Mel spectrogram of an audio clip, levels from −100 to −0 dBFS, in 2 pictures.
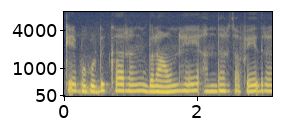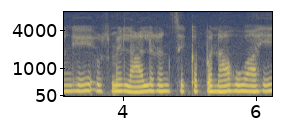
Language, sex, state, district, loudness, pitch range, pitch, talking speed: Hindi, female, Chhattisgarh, Korba, -14 LUFS, 200-215 Hz, 210 Hz, 170 wpm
